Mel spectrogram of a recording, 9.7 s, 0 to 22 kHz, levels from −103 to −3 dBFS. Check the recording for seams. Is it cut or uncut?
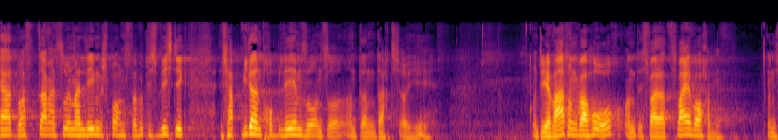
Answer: uncut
